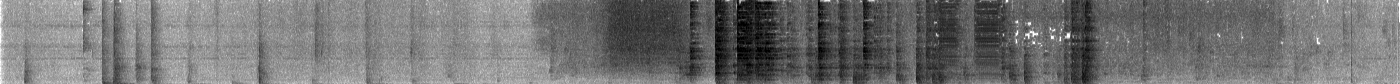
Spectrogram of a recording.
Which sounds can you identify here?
footsteps, door, running water, cutlery and dishes, bell ringing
